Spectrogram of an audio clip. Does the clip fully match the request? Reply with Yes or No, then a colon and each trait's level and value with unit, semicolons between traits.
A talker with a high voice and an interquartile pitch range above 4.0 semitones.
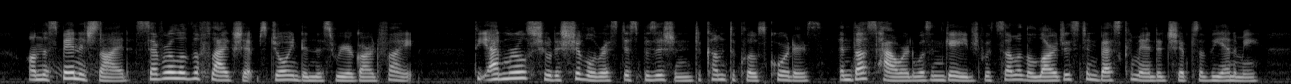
No: high, 195 Hz; average, 3.5 semitones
